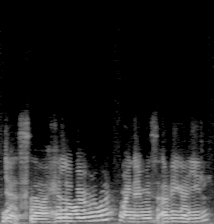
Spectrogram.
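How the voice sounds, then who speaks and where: A student, introducing herself on a webinar. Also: female voice, fairly high pitch, brisk, slight background noise. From Mexico. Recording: dull online call.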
